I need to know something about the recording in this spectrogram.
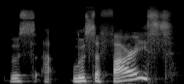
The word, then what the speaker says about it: luciferase: It's spelled Luciferase. Yeah, luciferase. Yeah, Lucifer with ASE on the end.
